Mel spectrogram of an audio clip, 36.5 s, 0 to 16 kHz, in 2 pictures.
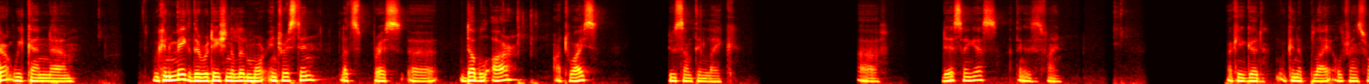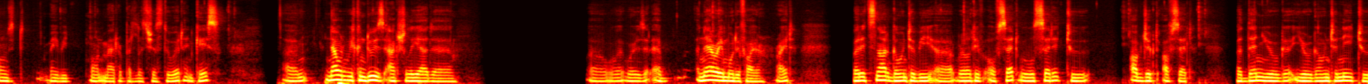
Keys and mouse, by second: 0.5-1.1 alt+middle drag, 2.2 click, 6.7 r, 17.3 ctrl+a, 23.3-27.8 drag, 33.1 drag, 34.0 click.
